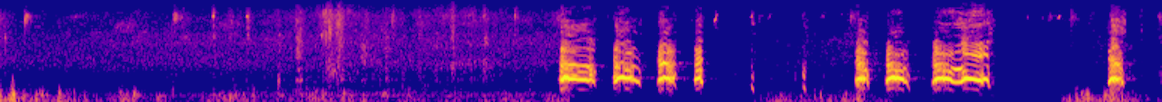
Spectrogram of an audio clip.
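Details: Scampi the Beagle, a pet dog, hollering: a low rumbling, quiet opening gives way to a run of short, ringing, harmonic yelps bursting out in quick clusters, about eight in five seconds, with brief silent gaps between groups.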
